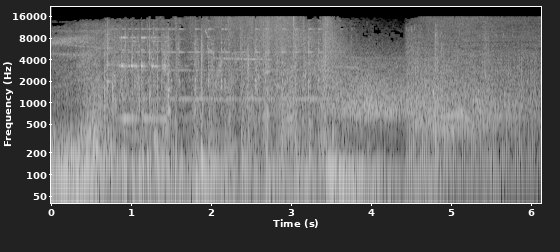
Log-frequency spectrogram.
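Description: Loud, busy cartoon action sound effects: a dense run of crashes and impacts with a heavy low rumble over music, easing down over the last couple of seconds.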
